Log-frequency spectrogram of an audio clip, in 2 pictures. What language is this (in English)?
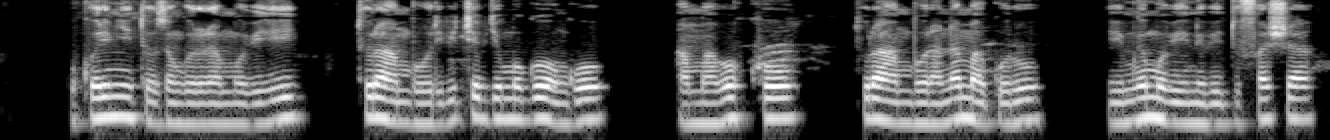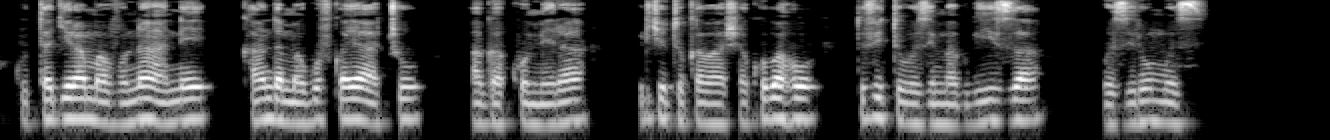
Kinyarwanda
